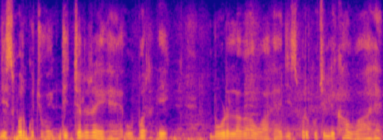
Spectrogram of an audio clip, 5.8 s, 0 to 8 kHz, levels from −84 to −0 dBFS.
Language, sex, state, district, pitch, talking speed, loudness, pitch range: Hindi, male, Uttar Pradesh, Saharanpur, 135 Hz, 200 wpm, -20 LUFS, 125-145 Hz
